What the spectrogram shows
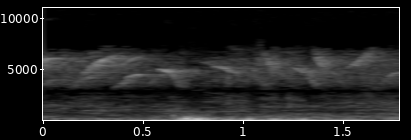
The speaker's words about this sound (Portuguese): Está na árvore. Eu acho que é um pardal. Que canta na árvore com alegria.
